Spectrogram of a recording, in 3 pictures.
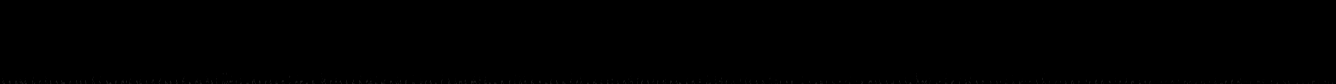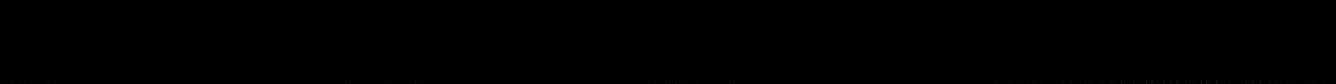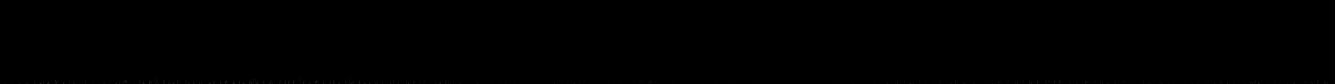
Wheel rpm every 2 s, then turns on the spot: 220, 230, 230, 230, 230, 230, 230, 230, 230, 230, 230, 240, 230, 230, 230, 230, 240, 230, 230, 230.
none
